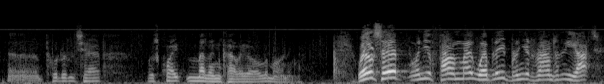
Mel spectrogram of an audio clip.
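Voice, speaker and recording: An actor playing a pompous, wealthy and eccentric yacht skipper with formal, genteel phrasing in a 1940s radio drama. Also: male voice, sits high, a little fast. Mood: blithe. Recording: muffled old radio broadcast.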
